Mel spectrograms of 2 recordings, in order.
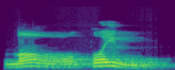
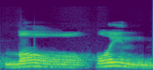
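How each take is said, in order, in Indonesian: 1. Konsonan pertama terdengar berat dan tebal. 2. Konsonan pertama terdengar berat dan tebal.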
